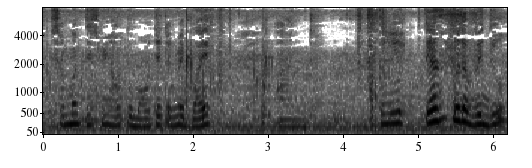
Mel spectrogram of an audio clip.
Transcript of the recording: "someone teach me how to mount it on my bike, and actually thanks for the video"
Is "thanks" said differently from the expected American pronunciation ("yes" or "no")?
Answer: yes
